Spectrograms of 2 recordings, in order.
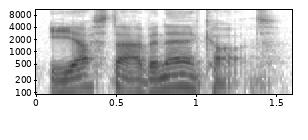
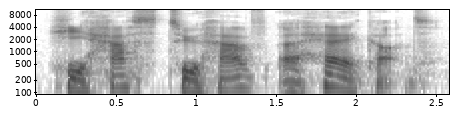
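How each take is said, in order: First: The h is dropped even from haircut. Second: Every h sound is clearly pronounced.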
